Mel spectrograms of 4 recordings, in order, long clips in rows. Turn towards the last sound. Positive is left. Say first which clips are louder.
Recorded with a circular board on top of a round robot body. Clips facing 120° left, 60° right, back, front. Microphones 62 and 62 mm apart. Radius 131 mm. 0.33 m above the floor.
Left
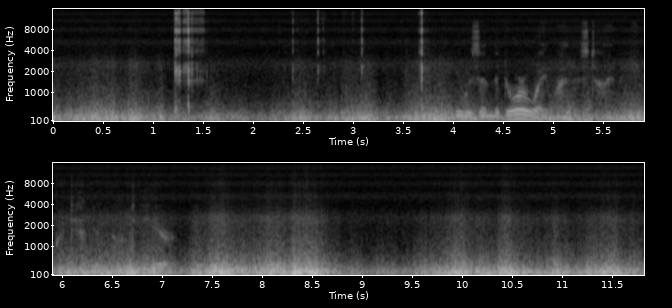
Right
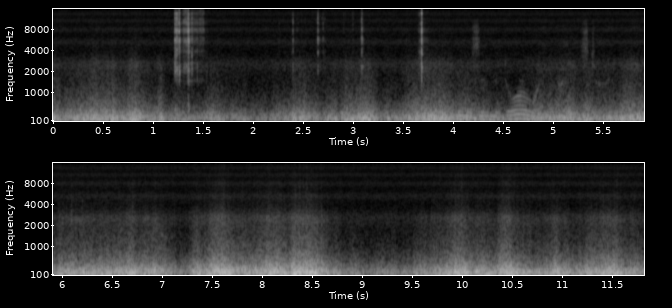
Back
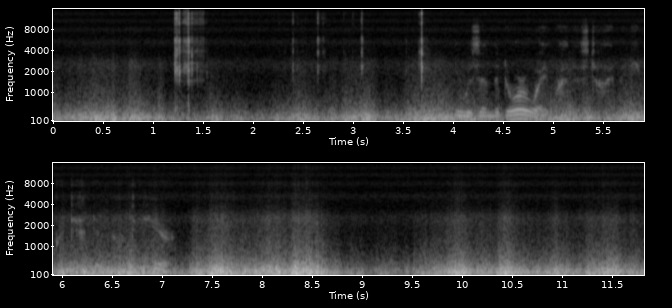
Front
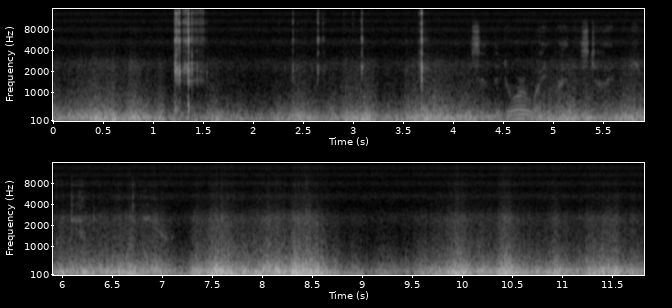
# left 5 dB, back 5 dB
turn(degrees=130)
